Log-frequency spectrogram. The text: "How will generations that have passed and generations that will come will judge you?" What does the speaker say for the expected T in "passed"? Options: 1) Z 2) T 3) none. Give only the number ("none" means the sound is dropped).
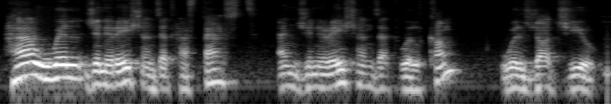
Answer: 2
